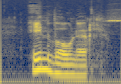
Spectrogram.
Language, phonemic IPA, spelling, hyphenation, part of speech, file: Dutch, /ˈɪnˌʋoːnər/, inwoner, in‧wo‧ner, noun, Nl-inwoner.ogg
- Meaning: inhabitant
